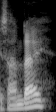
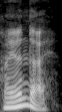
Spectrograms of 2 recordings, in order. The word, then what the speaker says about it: Hyundai: up a new ford maverick to replace naomi hyundai yeah um hyundai excuse me hyundai sunday hyundai sunday i always say hyundai because it's how it's spelled the tire and brought a spell hyundai no it's hyundai it's not hyundai so um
